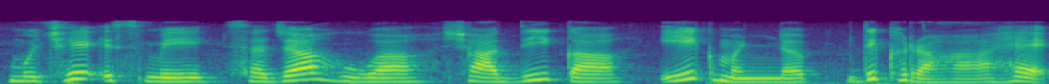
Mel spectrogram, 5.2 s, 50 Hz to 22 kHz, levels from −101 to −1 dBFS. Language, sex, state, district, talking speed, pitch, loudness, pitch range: Hindi, female, Madhya Pradesh, Katni, 125 wpm, 190 Hz, -17 LUFS, 175-235 Hz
